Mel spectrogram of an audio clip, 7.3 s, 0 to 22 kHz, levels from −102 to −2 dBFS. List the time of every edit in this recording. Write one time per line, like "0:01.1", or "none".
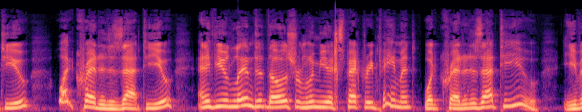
0:02.4
0:05.3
